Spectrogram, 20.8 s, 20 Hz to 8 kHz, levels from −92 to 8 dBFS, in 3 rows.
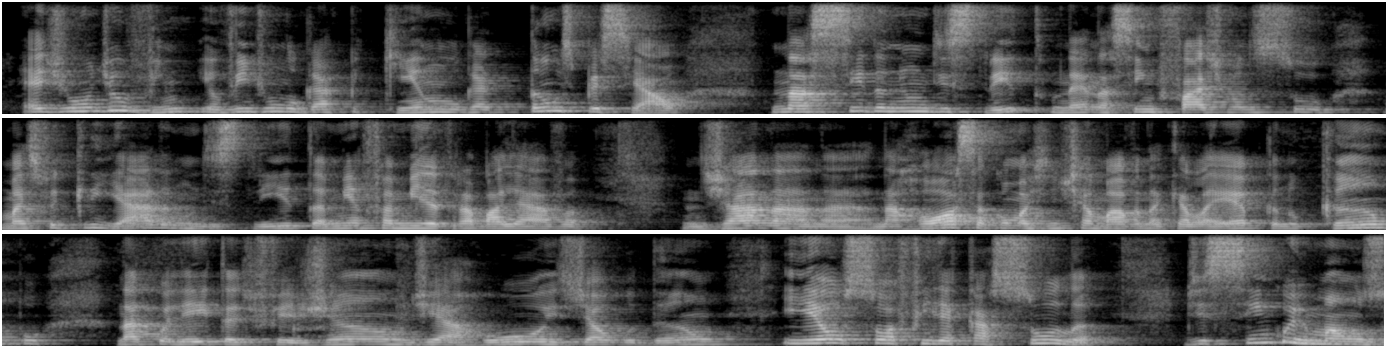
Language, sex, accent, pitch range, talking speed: Portuguese, female, Brazilian, 180-245 Hz, 180 wpm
